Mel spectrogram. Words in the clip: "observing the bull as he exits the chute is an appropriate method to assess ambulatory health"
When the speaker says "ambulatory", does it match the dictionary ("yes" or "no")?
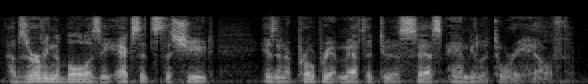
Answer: yes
